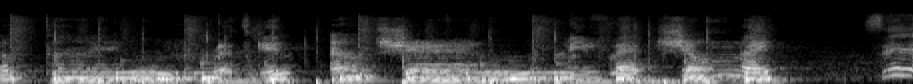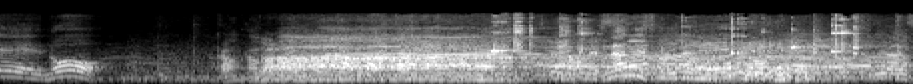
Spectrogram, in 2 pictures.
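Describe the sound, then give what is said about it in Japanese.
Glasses clink together in a toast (kanpai), a bright flurry of overlapping chinks amid lively chatter, following a burst of music and a short spoken call. “せーの。乾杯。”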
